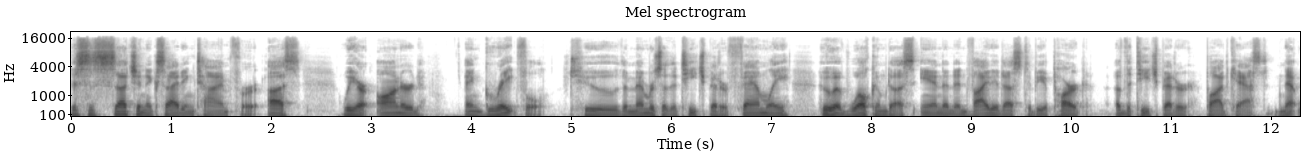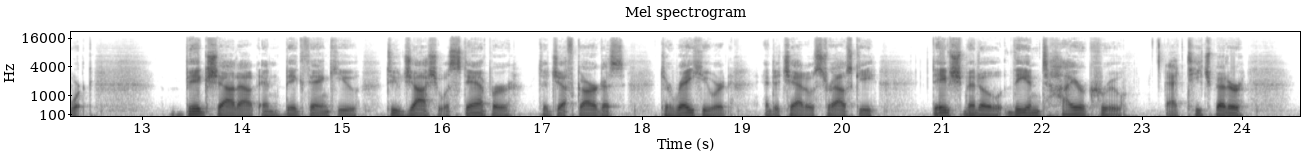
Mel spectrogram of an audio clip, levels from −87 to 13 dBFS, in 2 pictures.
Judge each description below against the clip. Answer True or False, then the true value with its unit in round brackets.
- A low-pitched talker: True (95 Hz)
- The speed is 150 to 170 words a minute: True (165 wpm)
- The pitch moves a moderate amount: True (3.5 semitones)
